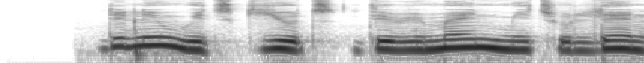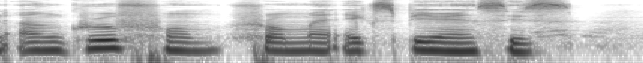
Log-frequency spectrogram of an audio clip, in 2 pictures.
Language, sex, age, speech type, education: Nigerian Pidgin, female, 15-29, spontaneous, tertiary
